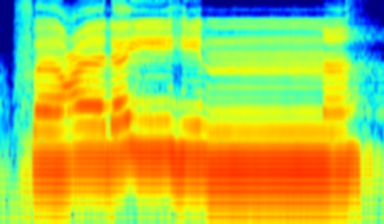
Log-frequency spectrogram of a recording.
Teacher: Berikutnya ada hukum gunnah musyaddadah karena nun bertasydid. Cara bacanya dengung, tahan bunyi n-nya kurang lebih 2 harokat.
